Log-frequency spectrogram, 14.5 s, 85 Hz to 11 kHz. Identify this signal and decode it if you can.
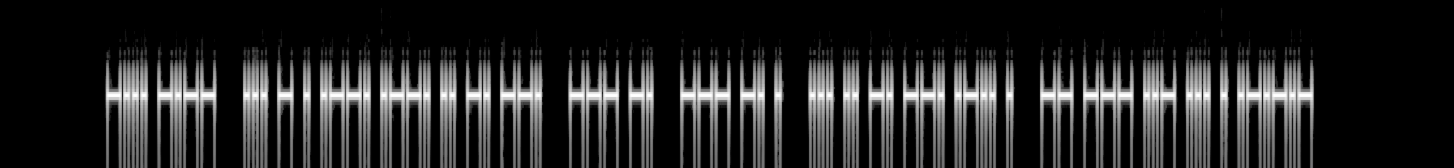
Morse code, heard as a keyed tone, about 28 wpm, 700 Hz. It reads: BY STEPPING ON ONE SINGLE MOUSE.
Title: A Sound Of Thunder 28wpm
